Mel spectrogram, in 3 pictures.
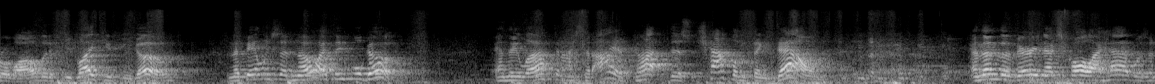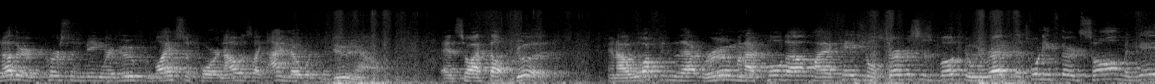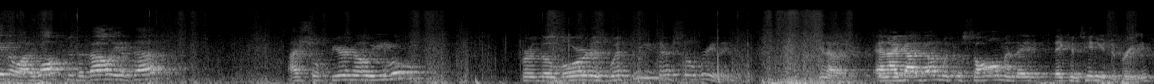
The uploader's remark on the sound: Augsburg, Union Homecoming. The audio is terrible because of pocket noise despite the microphone, I apologize!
